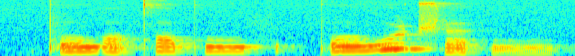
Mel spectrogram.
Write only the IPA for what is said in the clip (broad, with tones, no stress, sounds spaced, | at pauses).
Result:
pʼ o˧ w ɔ˨ t̪ʰ ɔ˦ pʰ u˦ f | pʼ o˧ ɣ u˦ ʈ͡ʂʰ œ˨ h u˨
